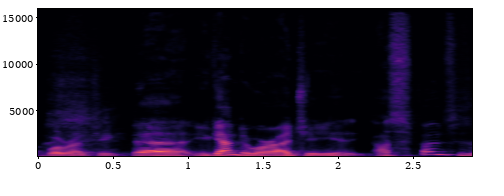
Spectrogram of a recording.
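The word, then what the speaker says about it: Waragi: Yeah, so I think the pronunciation is Waraji, but I might be wrong. Waraji.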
